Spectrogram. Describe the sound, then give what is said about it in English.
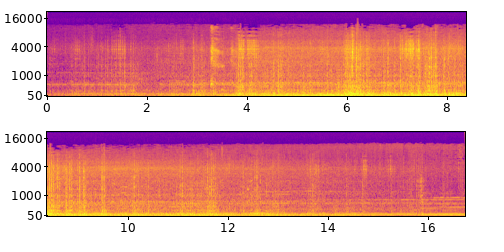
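A Mercedes-Benz double-decker bus's engine rumbles steadily while driving on a long-distance ride to Buenos Aires, Argentina, a deep continuous drone that swells slightly and then holds, with faint clatter and shifting noise layered over it. “Buses in Argentina are grand Mercedes-Benz built double-deckers that crisscross the country at all hours, day and night.”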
